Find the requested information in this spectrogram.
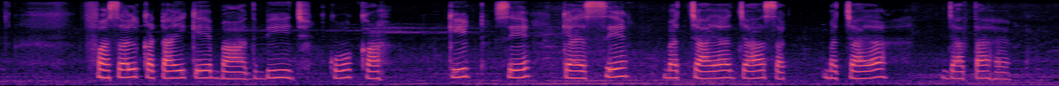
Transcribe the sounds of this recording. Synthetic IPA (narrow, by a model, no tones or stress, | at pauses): fəsəlkəʈaːikebaːd̪biːd͡ʒ | ko | kiːʈsekɛːsebət͡ʃaːjaa | bət͡ʃaːja | d͡ʒaːt̪aɦɛː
